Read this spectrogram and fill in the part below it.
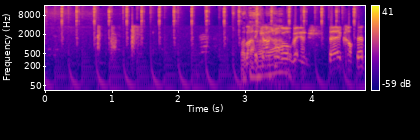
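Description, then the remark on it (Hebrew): A clock ticks steadily as a timer while someone is asked to give the continuation of a verse, with sharp, evenly spaced clicks about three per second throughout. Partway through, a voice starts talking over the ticking, which continues underneath. “שעון מתקתק ואת ההמשך.”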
